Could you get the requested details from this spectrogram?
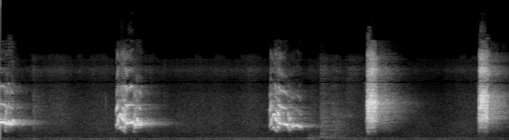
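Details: Caged budgies, four birds playing and chattering in and on their cage; separate sharp chirps and short warbling notes roughly every second over a faint constant hum.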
